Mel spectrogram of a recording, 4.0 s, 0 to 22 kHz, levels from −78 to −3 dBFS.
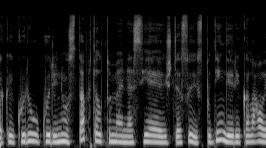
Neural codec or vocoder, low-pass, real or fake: autoencoder, 48 kHz, 128 numbers a frame, DAC-VAE, trained on Japanese speech; 14.4 kHz; fake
